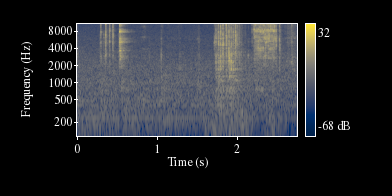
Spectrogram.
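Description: A ratcheting spindle nut on a Bullnose Ford F-150 TTB front axle wheel bearing gives quick mechanical clicks, a few soft taps followed by a louder rasping burst, close and moderately quiet.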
